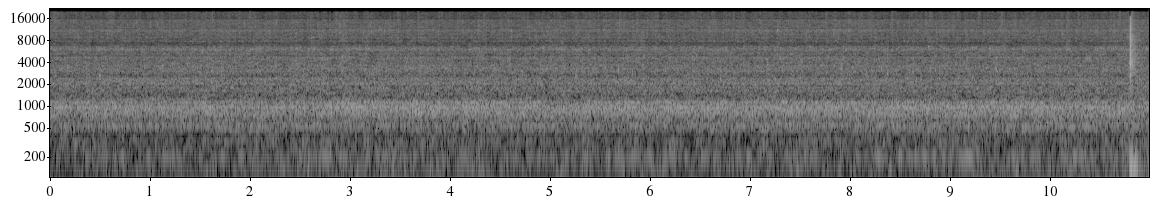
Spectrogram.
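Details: Bosch WFL246SGB/01 washing machine, cold-fill only, easy care 40°C test wash: even uninterrupted hiss of water filling the drum, no knocking or buzzing; fill working normally.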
